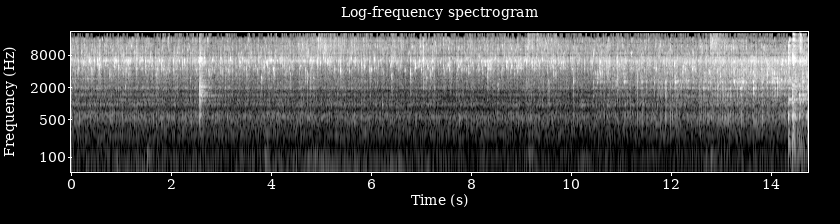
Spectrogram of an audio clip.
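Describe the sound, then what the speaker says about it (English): Pork trotters brown in bacon fat for a Quebecois stew, giving a continuous, even sizzle and crackle close up. It holds steady throughout with only faint clinks and no voices. "Smells delicious because it's pork cooking in bacon fat."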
